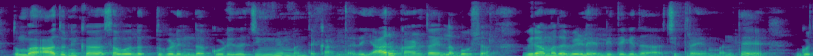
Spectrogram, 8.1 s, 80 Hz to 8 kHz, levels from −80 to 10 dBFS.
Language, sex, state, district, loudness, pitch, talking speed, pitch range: Kannada, male, Karnataka, Dakshina Kannada, -20 LUFS, 140 Hz, 135 wpm, 125-150 Hz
